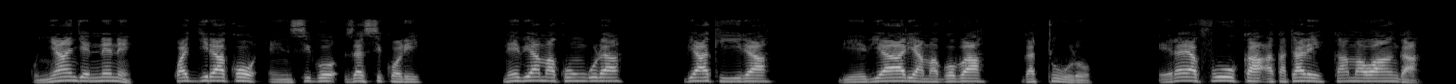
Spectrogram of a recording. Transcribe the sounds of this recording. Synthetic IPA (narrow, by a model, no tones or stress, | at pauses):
kuɲːaːɲɟe̞nːe̞ne̞ | kwaɟːiɾako̞e̞nsiɡo̞zasːiko̞li | ne̞ːβjaːmakuːŋɡula | βjaːkiɾa | βje̞ːβjaːliaːmaɡo̞βa | ɡatːuːlo̞ | e̞ɾajafuːkaːkatale̞kaːmawaːŋɡa̰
